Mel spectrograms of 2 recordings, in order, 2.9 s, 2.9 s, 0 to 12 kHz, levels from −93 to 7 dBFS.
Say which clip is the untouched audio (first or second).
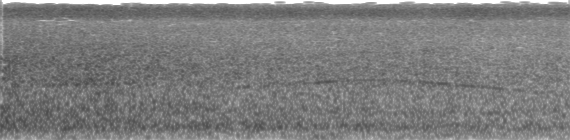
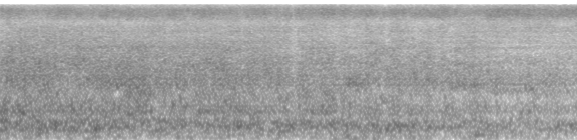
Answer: first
